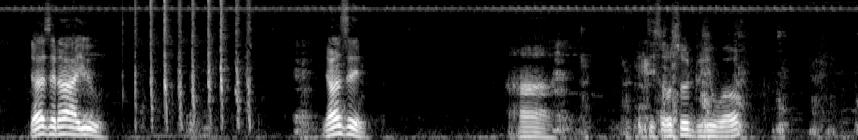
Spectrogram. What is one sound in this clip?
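A young pig squeals in short bursts.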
